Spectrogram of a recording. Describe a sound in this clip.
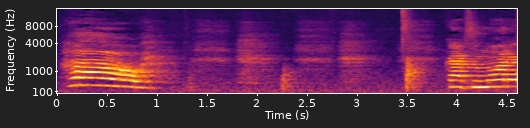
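Dumbbells clunk onto a hard floor.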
